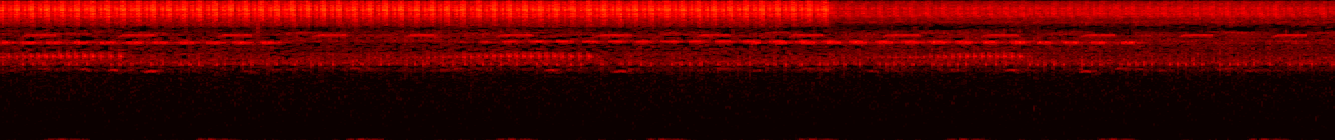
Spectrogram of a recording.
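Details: Crickets trilling at night, a bright, tightly pulsed high chorus in several layers; after about five seconds the highest, loudest trill stops abruptly and the remaining chirring continues more quietly.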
